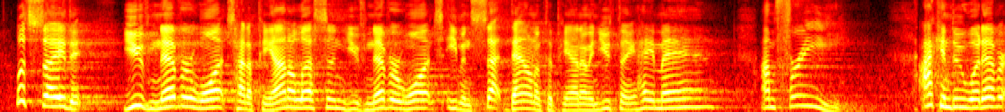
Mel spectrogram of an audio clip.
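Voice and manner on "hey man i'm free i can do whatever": mellow, easygoing, slow, laid-back hippie drawl. A speaker voices the thoughts of a piano beginner; hippie voice. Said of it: "I don't know why I've got that hippie voice".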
